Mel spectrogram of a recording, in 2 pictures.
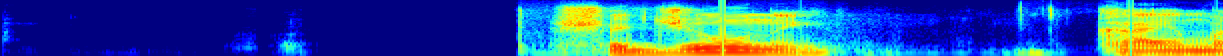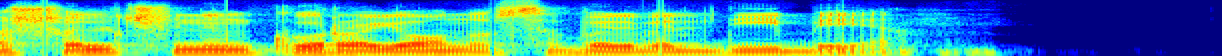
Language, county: Lithuanian, Šiauliai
